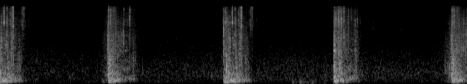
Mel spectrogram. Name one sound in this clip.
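An axe chops into a tree trunk with sharp knocks.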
